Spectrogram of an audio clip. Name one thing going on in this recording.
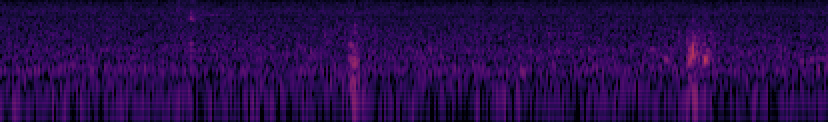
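A young man gulps down a drink.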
